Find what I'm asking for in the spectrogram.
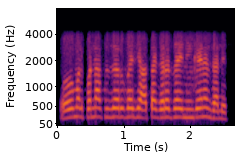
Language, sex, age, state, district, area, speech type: Marathi, male, 18-30, Maharashtra, Hingoli, urban, conversation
